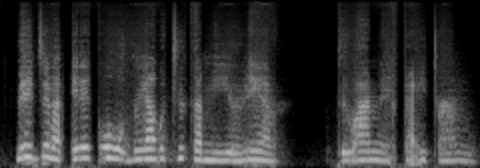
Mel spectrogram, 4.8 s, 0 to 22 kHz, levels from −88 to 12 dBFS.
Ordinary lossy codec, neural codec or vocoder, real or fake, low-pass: none; codec, 44.1 kHz, 0.9 kbps, DAC; fake; none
